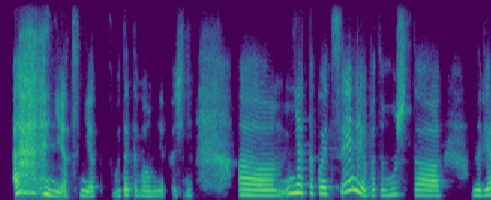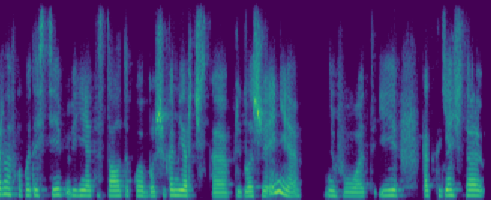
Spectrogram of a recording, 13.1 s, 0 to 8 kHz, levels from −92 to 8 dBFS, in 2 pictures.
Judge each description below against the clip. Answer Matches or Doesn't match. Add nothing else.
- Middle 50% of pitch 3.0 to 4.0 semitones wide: Doesn't match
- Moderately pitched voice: Doesn't match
